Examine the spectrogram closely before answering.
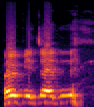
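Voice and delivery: loud, high Jamaican English sign-off. Shown as a demonstration. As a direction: shout the outro in Jamaican English. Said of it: "my Jamaican accent".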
